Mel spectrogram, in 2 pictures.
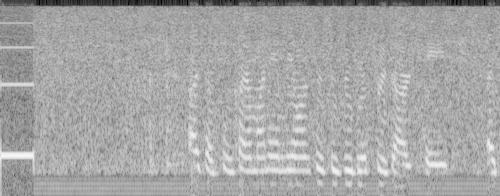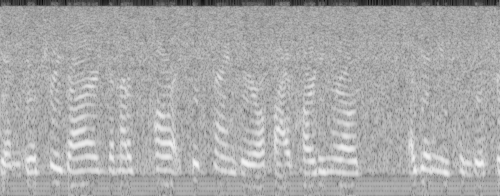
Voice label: Fire, dispatch; Clermont

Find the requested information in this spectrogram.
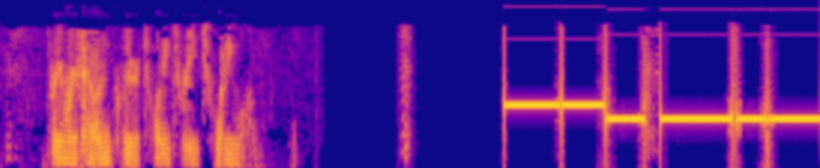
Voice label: Waverly Ambulance, dispatch

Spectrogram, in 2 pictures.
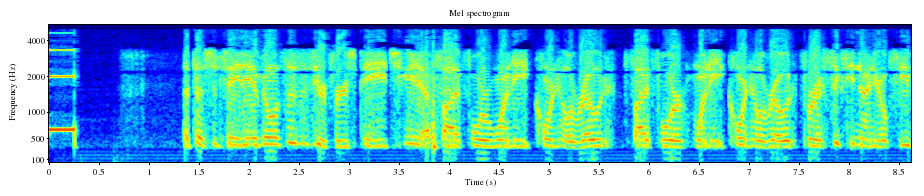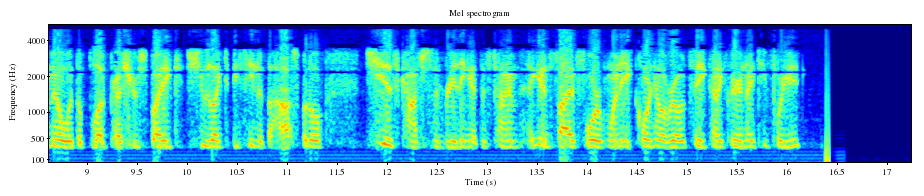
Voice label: Ambulance, dispatch

